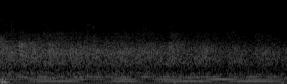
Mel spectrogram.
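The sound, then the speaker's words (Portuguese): An audience claps for Jesus in a dense, continuous wash of applause that holds for the whole stretch, with a low sustained hum underneath and no one speaking. “Será que você pode dar uma forte salva de palmas a Jesus?”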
